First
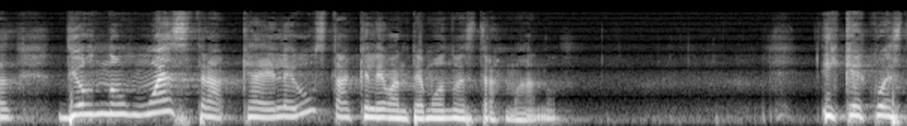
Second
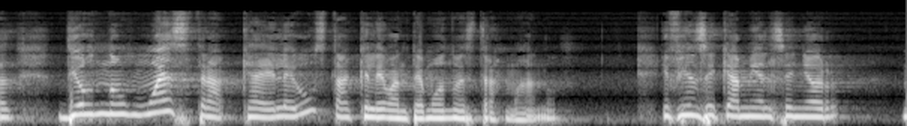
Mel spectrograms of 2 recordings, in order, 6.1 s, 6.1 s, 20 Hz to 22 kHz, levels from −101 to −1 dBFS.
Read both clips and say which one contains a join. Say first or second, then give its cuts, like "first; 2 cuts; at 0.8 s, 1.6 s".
second; 1 cut; at 4.3 s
